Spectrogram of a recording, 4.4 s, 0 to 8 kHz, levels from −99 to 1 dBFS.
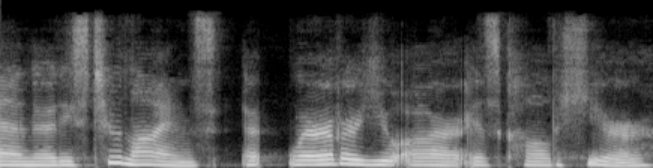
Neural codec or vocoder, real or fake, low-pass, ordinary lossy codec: codec, 44.1 kHz, 2.6 kbps, SNAC; fake; 7.2 kHz; AAC, 48 kbps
